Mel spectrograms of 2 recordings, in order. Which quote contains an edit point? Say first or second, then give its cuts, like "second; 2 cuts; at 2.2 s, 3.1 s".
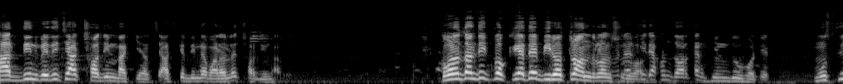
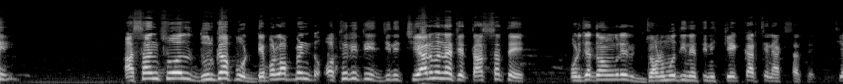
first; 1 cut; at 6.5 s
